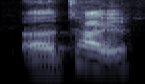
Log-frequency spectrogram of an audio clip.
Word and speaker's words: Taya: Taya.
